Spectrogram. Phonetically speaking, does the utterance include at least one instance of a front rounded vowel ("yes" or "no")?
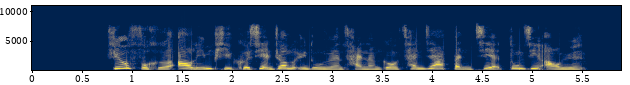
yes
